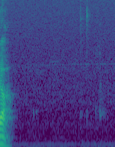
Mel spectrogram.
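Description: A man says "yeah", then a pause with a low steady hum and a couple of faint quick clicks about one and a half seconds in, typical of a computer mouse being used to scroll through a document.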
